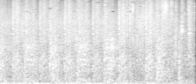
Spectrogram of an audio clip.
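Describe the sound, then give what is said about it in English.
Dense, rapid gunfire from the video game Fallout: New Vegas, with loud overlapping shots in a continuous barrage lasting about two seconds and no talk over it. “Alright, this guy's hitting me with a lot of bullets. I don't appreciate that very much.”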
